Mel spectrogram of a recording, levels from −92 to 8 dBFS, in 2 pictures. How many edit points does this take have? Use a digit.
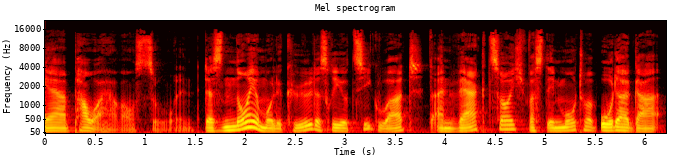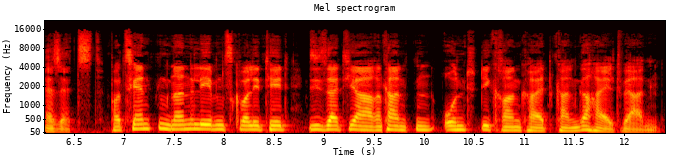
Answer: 6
